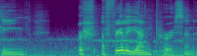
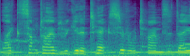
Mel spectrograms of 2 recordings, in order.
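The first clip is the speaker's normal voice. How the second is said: higher, strained frustrated voice; weary soldier; 8 semitones higher than usual. Acted. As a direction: vent the exhaustion, stammering at first. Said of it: "He says".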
